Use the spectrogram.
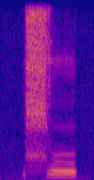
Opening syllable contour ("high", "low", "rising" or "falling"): falling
